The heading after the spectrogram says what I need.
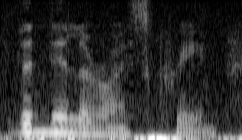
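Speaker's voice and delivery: "Vanilla ice cream" with an R joining the first two words; vaniller-ice cream, smoothly linked; intrusive R. Shown as a demonstration. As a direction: add an unwritten R after "Vanilla". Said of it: "is another example".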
